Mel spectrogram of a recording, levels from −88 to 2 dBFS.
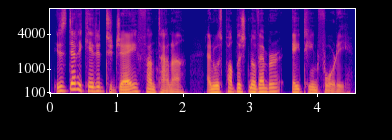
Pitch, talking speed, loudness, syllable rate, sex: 120 Hz, 155 wpm, -20 LUFS, 5.8 syllables/s, male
